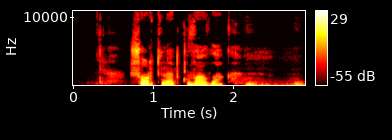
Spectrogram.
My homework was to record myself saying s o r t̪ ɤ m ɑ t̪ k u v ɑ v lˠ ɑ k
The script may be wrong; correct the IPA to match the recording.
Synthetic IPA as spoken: ʃ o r t̪ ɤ n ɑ t̪ k u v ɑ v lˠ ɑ k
